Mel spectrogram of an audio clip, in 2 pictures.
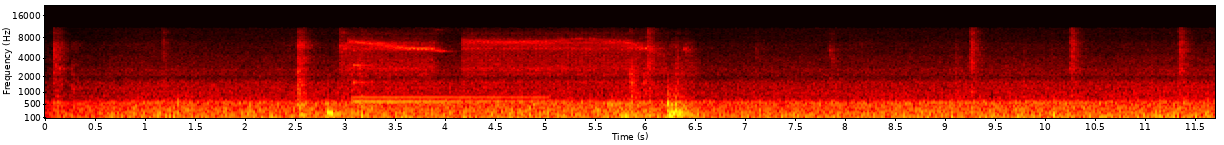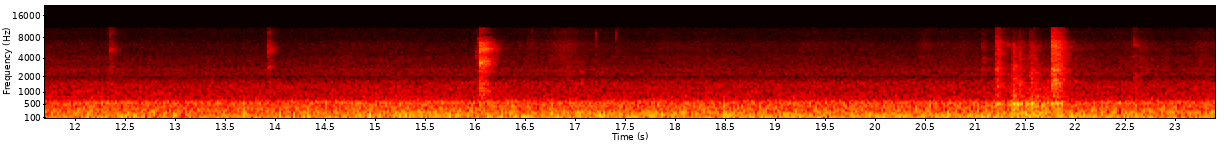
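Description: A train's motor hums and rumbles steadily.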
